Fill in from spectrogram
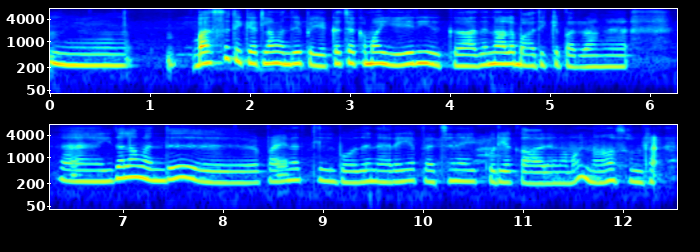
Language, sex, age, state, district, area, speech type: Tamil, female, 30-45, Tamil Nadu, Tiruvarur, rural, spontaneous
